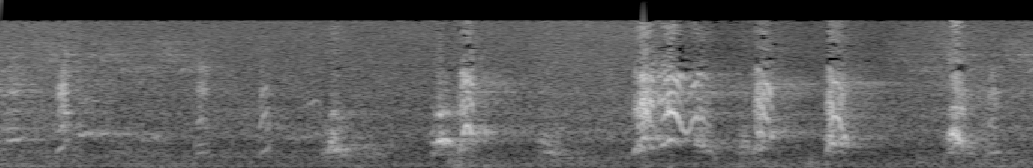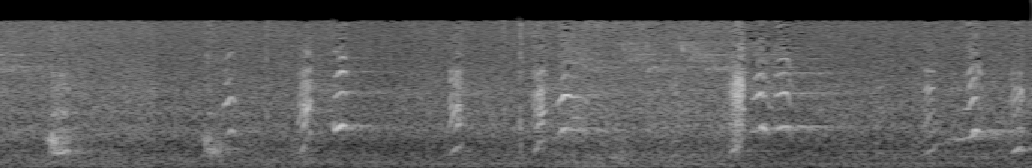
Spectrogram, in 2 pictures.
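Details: Akita puppy named Sparticus giving short, high yips and small barks in irregular bursts, roughly a dozen over fourteen seconds, some with a whiny rising edge, against a quiet indoor background.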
